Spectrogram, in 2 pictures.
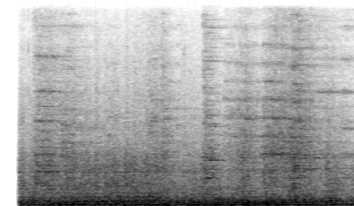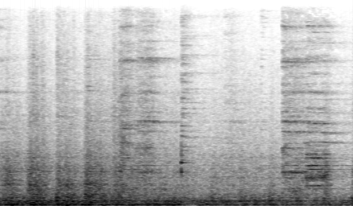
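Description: Freight train of hopper cars rolling past: a steady rumble with the clatter of steel wheels on the rails, cutting in suddenly just after the start.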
